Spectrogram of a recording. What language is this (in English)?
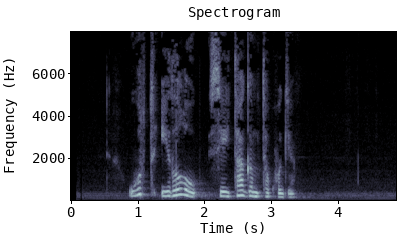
Abkhazian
